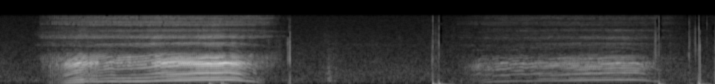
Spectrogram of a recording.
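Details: Two loud, long, droning snores on the in-breath with rising and falling pitch, separated by a quiet pause: heavy snoring in an adult man during sleep.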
